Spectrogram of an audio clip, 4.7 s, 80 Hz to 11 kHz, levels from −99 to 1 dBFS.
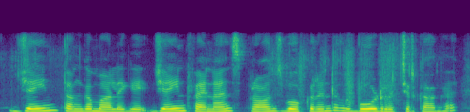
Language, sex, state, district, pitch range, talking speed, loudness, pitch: Tamil, female, Tamil Nadu, Nilgiris, 205-225 Hz, 125 wpm, -14 LUFS, 215 Hz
